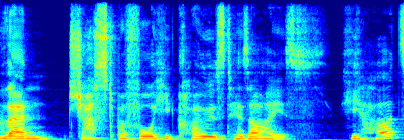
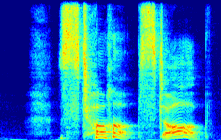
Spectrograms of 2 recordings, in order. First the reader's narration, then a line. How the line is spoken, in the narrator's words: cried Jasper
